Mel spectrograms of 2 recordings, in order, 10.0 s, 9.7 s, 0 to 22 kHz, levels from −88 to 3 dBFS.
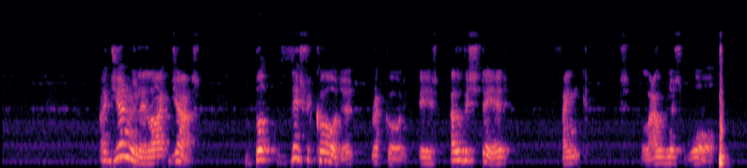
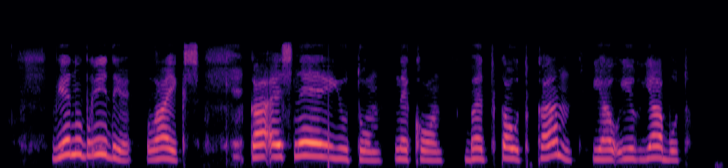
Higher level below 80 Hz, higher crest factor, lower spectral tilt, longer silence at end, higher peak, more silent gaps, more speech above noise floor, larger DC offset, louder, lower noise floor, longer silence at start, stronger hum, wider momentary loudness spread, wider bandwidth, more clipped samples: first, -64 dBFS vs -80 dBFS; first, 24 dB vs 16 dB; first, -6.5 dB/octave vs -4 dB/octave; second, 0.25 s vs 0.65 s; first, -2 dBFS vs -18 dBFS; neither; first, 42 dB vs 30 dB; neither; first, -25 LUFS vs -33 LUFS; first, -67 dBFS vs -63 dBFS; first, 1.3 s vs 0.7 s; neither; second, 13 LU vs 17 LU; first, 10 kHz vs 7.8 kHz; neither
